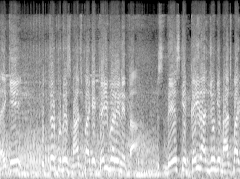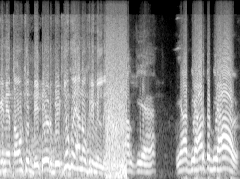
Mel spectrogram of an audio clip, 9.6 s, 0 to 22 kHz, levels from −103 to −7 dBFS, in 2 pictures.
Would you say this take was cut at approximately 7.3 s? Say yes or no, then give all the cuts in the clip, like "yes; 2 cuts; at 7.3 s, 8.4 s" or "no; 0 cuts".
yes; 1 cut; at 7.3 s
